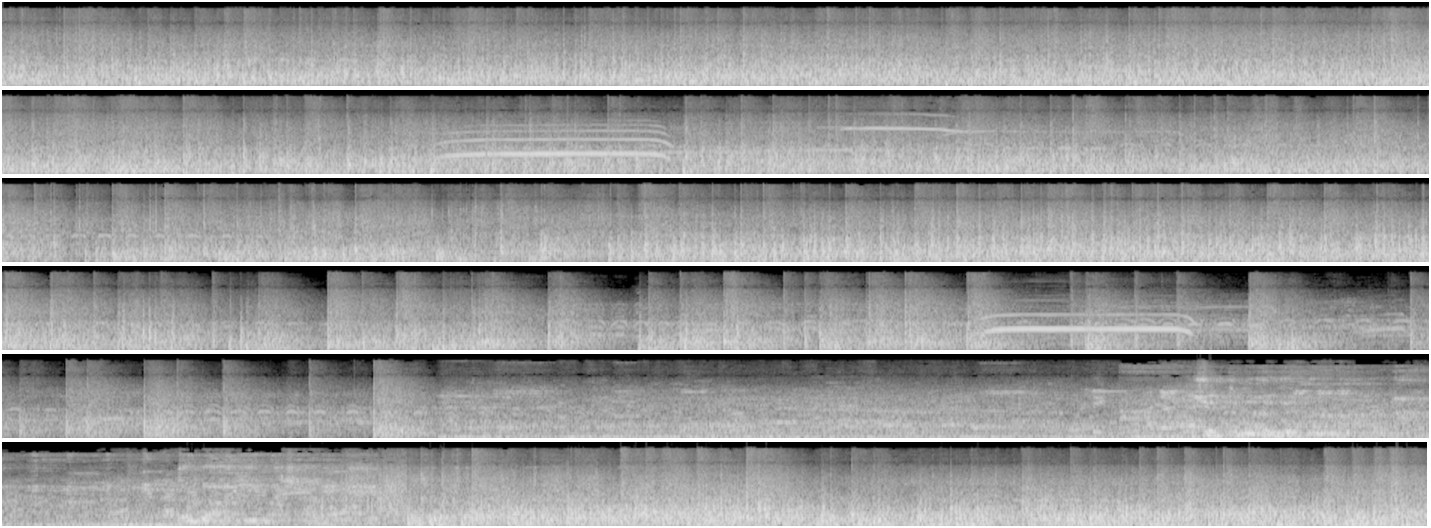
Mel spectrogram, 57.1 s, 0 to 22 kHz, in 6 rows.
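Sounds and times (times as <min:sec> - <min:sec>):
firecrackers crackling and popping: 0:00.0 - 0:42.6, 0:43.4 - 0:57.0
whistle-like tone: 0:15.0 - 0:16.4.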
